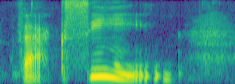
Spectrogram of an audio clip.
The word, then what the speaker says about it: vaccine: k and an s so vaccine back and you don't release the k vaccine that i go up and stop the airflow with my k vaccine vaccine and the e is the stress vowel this looks like a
